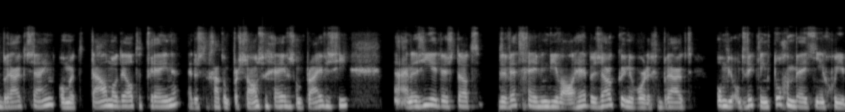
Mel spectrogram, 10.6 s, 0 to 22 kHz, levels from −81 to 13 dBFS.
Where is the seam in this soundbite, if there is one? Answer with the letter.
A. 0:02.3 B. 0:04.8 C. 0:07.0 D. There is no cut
B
